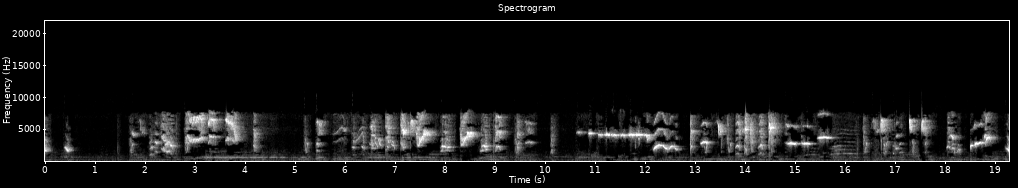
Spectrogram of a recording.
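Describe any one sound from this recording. A songbird sings a varied run of sweet whistles and chirps close by.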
